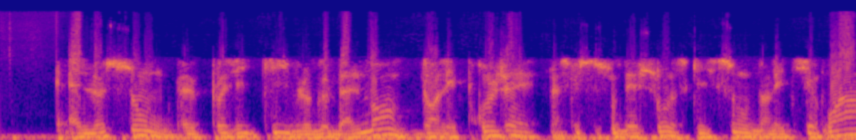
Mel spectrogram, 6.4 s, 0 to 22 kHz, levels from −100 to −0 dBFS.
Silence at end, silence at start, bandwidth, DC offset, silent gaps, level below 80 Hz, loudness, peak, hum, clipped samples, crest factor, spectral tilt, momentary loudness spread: 0 s; 0 s; 15.5 kHz; under 0.1%; none; -36 dBFS; -29 LUFS; -16 dBFS; none; under 0.1%; 12 dB; -6 dB/octave; 4 LU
